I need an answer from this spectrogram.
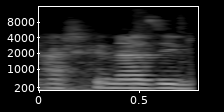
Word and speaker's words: Ashkenazi: grandparent, or great-grandparent who was 100% Jewish, 100% Ashkenazi Jewish. That's how you pronounce it.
